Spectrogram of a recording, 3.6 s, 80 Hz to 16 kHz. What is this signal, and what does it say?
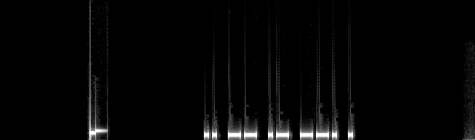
Morse code, heard as a keyed tone, about 38 wpm, 700 Hz. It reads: IMAGE
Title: Sentences from Top 700 Words - New Word Drill - 40wpm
